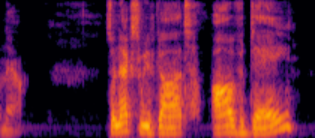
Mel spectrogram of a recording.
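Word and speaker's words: עַבְדֵי: So next we've got avdei. We know that the dagesh here, the shavah here is silent because it's preceded by a short vowel.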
